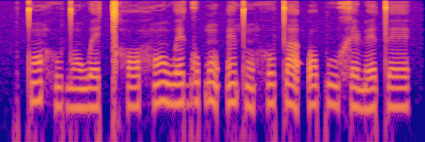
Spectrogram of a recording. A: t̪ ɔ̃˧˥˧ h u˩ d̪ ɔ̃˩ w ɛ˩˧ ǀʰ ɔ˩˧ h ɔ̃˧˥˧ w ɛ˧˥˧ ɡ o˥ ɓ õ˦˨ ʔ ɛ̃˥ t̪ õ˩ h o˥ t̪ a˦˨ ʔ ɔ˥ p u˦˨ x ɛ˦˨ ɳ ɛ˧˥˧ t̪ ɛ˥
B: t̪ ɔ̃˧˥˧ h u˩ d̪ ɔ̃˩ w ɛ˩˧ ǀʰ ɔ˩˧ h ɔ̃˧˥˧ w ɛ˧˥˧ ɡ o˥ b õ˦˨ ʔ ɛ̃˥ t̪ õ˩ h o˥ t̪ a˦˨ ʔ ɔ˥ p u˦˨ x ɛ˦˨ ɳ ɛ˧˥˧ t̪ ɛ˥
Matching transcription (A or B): A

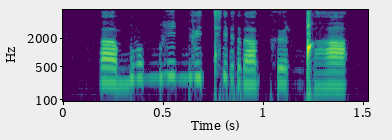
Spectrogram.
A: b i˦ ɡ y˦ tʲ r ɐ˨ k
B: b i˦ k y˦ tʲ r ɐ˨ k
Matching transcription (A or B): A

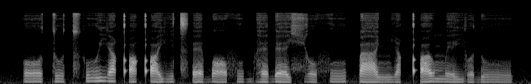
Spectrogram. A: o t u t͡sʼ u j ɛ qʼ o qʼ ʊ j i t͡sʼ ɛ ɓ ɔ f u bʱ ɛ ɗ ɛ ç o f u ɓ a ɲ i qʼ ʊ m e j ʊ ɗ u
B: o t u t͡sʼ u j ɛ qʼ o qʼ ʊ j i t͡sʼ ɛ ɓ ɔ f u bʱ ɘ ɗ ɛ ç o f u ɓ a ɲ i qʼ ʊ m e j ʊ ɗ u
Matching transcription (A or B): A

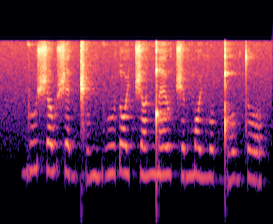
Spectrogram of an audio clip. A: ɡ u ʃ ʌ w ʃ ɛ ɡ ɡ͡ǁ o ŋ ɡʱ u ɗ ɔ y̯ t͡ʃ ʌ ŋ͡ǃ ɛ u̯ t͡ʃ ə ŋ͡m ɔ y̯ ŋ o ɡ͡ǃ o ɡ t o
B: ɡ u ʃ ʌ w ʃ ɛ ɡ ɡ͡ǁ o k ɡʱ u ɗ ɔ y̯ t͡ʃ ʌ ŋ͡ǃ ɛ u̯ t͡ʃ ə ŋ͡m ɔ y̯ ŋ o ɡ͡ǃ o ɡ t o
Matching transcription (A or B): A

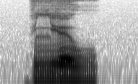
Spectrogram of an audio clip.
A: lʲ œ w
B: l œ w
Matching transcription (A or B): A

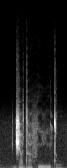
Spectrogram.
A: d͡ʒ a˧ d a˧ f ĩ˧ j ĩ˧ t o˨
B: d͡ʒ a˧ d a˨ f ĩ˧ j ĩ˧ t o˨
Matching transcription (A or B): B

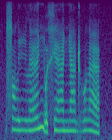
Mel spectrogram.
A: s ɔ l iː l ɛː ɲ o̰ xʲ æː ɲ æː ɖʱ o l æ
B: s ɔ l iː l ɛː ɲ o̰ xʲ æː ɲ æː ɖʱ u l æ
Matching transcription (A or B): A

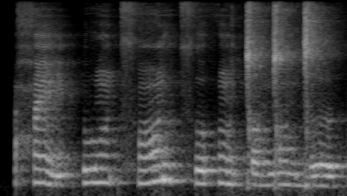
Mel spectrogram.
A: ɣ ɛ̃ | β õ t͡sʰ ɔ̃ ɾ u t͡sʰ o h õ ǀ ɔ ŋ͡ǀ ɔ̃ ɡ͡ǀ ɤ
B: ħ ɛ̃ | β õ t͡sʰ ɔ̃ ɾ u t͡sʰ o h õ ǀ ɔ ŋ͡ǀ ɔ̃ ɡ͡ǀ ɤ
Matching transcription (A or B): B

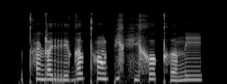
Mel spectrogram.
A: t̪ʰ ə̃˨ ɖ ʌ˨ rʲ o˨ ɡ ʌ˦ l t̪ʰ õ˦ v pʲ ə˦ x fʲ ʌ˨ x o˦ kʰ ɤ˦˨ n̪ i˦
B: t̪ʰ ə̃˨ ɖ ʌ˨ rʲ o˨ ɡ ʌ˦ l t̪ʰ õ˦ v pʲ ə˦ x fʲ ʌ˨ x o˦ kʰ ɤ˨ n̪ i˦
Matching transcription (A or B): B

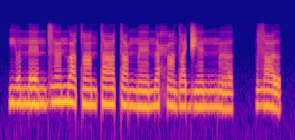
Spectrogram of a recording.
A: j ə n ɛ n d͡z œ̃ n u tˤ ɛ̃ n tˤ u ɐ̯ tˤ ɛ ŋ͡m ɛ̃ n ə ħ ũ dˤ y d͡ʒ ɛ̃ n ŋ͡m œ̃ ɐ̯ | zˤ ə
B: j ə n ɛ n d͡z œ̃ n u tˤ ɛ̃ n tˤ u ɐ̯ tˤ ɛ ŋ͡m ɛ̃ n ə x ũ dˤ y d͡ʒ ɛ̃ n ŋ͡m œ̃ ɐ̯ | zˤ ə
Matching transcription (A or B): A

